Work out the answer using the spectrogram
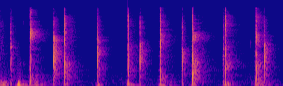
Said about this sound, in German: Dann leg kurz dein Mikrofon zur Seite und jetzt klatschen wir kurz. Wir haben es vergessen, sind wir den Leuten schuldig.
